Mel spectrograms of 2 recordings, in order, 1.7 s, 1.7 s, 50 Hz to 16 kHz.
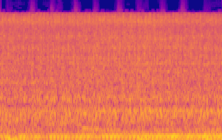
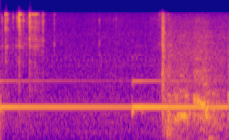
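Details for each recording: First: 1994 Toyota Celica GT after a fuel pump replacement: a steady, even low idle rumble with no misses, surging or stumbling. The engine keeps running on its own. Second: 1994 Toyota Celica GT after fuel pump replacement: short crank catches and runs with an uneven rumble, fighting to stay running; owner suspects the fuel pump relay.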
